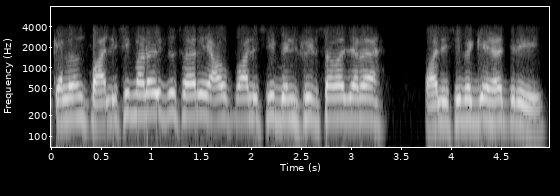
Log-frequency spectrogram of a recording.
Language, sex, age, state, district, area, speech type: Kannada, male, 60+, Karnataka, Bidar, urban, conversation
